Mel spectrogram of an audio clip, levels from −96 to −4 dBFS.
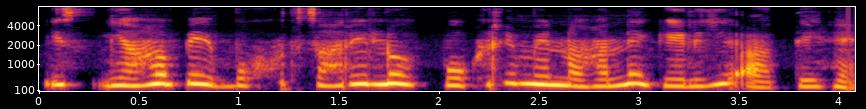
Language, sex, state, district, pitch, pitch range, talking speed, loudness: Hindi, female, Uttar Pradesh, Etah, 275 Hz, 240-310 Hz, 190 wpm, -16 LUFS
